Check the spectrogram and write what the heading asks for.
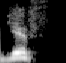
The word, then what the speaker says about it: GIF: It's almost like if you put a GIF and Bitcoin and kind of put them together, you get kind of NFTs. It is supposed to be pronounced GIF, by the way.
